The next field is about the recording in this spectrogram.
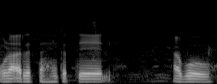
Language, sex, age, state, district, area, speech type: Santali, male, 30-45, Jharkhand, East Singhbhum, rural, spontaneous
